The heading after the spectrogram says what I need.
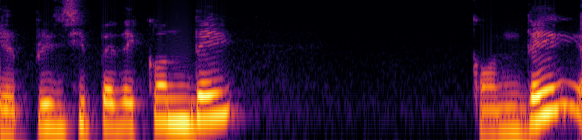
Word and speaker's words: Condé: El duque de Guisa por parte de los católicos y el príncipe de Condé, Condé, así de como conde, pero con acento en la última, Condé, que además fue capturado, ¿no?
